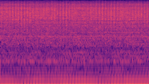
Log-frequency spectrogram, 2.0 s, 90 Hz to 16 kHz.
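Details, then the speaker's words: Honda CR-V running rough and stalling, check engine light Catalyst Bank 1: deep, heavy, uneven choked exhaust throb at idle, sounding like a blown exhaust gasket with raw fuel smell; exhaust suspected clogged by catalytic converter. "It sounds like your exhaust might be clogged."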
